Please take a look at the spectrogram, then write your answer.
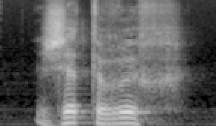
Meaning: inflection of terugzetten: 1. first/second/third-person singular present indicative 2. imperative
- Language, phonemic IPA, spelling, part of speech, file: Dutch, /ˈzɛt t(ə)ˈrʏx/, zet terug, verb, Nl-zet terug.ogg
